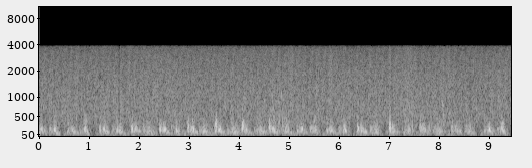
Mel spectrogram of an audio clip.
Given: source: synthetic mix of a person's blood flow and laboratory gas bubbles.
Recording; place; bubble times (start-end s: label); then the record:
Doppler ultrasound of blood flow; precordium
4.61-5.02 s: bubbles
7.42-7.58 s: bubbles
7.75-8.21 s: bubbles
From the record:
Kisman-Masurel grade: 211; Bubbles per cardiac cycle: several, 3 to 8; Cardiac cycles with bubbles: 1 to 10%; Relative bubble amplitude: barely perceptible (0.100 to 0.250); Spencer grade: 1 (occasional bubble signal discernible with the cardiac motion signal, with majority of cardiac periods free of bubbles); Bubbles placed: anywhere in the cardiac cycle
